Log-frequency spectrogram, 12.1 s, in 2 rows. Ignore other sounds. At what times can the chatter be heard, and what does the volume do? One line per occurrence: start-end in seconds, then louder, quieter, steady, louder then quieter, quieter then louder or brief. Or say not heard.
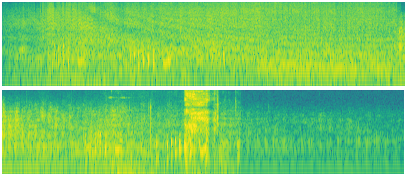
0.0-8.4 steady.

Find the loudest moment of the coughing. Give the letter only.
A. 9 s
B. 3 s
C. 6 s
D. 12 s
A.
